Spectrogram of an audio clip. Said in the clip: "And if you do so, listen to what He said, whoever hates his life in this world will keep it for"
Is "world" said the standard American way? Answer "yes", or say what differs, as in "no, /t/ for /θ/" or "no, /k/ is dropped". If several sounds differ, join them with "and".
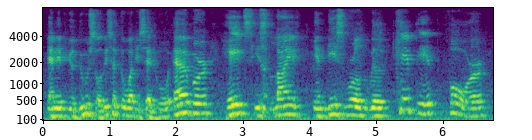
yes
